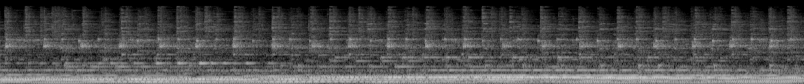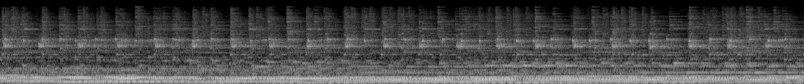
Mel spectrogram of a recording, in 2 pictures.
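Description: Percussion ensemble playing a dense, unbroken stream of quick mallet notes on marimbas and other keyboard percussion, with sustained low pitched tones underneath. The players are improvising rhythmic phrases over a common pulse.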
